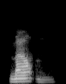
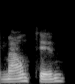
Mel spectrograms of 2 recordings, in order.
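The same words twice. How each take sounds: First: The middle T is silent. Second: The middle T is clearly pronounced. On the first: This is how West Coast speakers say it. "it's kind of a silent T" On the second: This is how Midwest and East Coast speakers say it. "we don't say mountain"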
